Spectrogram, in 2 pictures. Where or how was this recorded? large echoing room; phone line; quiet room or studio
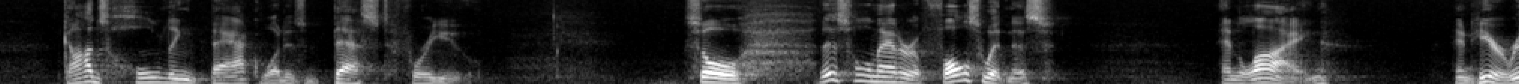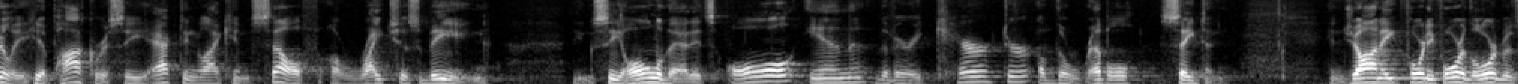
large echoing room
